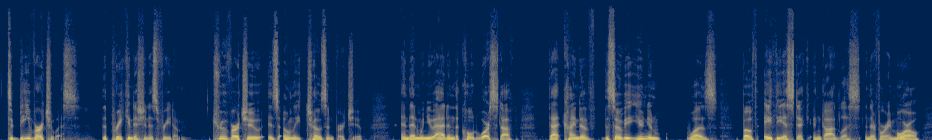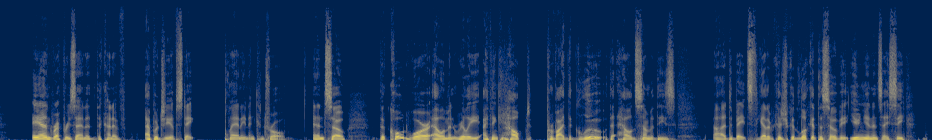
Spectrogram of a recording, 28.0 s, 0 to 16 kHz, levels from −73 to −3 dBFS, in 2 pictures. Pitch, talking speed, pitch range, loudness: 120 Hz, 170 wpm, 105-130 Hz, -21 LUFS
